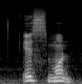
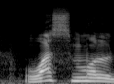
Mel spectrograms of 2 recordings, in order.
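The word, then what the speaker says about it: اسم: Hamzah wasal itu kalau di depan tidak dibaca. Kalau di tengah-tengah suatu ucapan dia eh kalau di depan dia dibaca. Kalau di tengah suatu ucapan dia tidak dibaca.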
